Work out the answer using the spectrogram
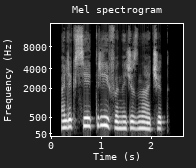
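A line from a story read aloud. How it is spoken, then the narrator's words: Quiet. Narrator (Russian): тихо проговорила Аксинья Захаровна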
